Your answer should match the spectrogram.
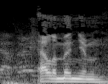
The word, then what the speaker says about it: aluminium: It's an aluminum, or how do you say it? – Aluminium. – Yes, exactly.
